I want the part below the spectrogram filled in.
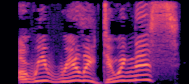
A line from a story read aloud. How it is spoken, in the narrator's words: he shouted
